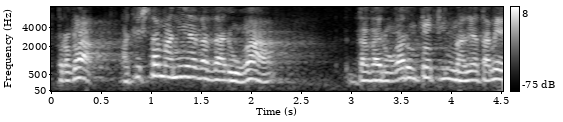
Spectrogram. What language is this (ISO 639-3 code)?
cat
